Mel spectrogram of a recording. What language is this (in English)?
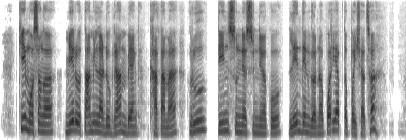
Nepali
